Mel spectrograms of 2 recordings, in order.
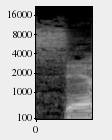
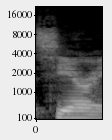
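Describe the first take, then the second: First: The name is said with two syllables, like Sarah. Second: The name is said with three syllables, like Sierra. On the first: The speaker calls it right. "It's Sarah" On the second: The speaker calls it wrong. "I pronounced Sarah Angel wrong. I pronounced it Sierra Angel"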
